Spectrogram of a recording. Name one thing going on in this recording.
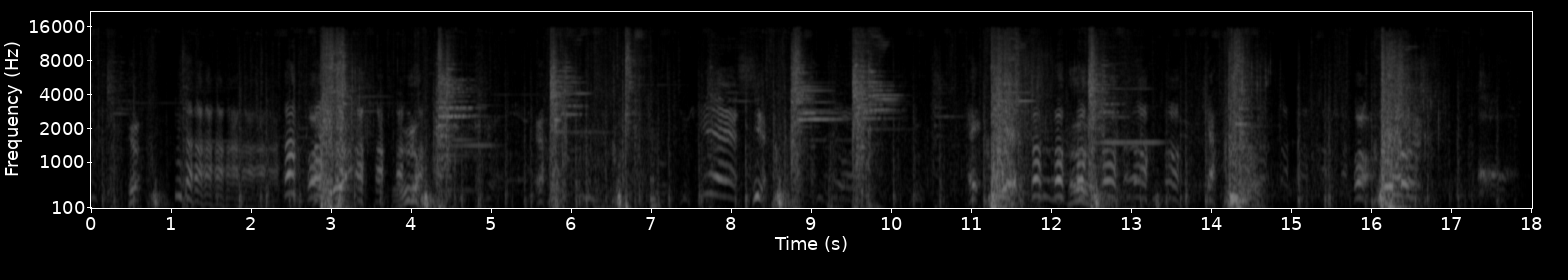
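Steel swords clash with sharp metallic rings.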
